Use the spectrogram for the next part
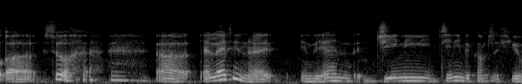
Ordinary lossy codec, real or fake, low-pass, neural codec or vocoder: none; fake; none; codec, 16 kHz, 8 kbps, FunCodec, trained on LibriTTS, 25 frames a second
